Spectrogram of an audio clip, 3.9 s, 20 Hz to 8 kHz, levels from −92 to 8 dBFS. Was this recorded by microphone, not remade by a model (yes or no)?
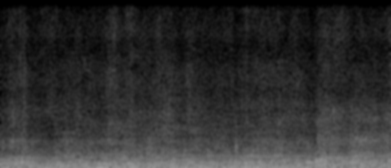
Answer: no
